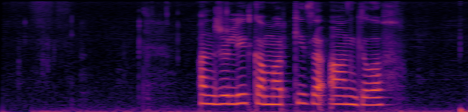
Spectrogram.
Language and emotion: Russian, neutral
